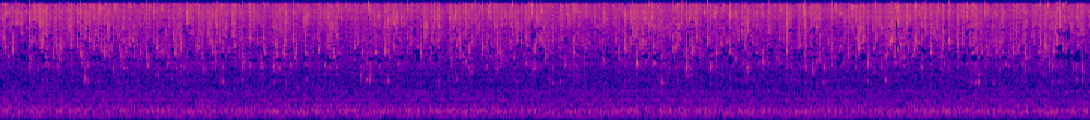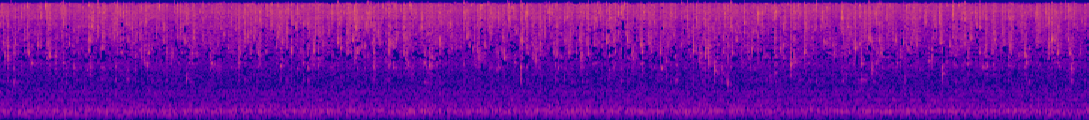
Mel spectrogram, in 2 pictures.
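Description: Reef aquarium water trickling and dripping steadily, thick with tiny splashes, over a steady low hum from the tank equipment.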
